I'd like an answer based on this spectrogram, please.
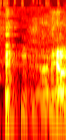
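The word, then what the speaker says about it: Ángel: Love Is that his pronunciation? Angel, yes, I Angel.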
